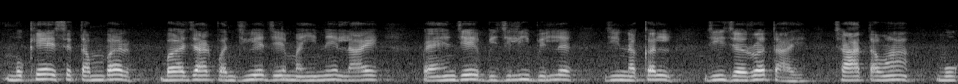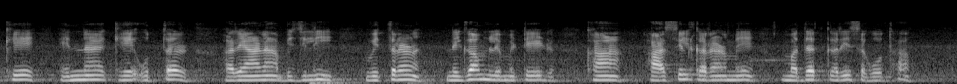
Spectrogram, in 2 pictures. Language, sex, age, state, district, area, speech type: Sindhi, female, 60+, Uttar Pradesh, Lucknow, urban, read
